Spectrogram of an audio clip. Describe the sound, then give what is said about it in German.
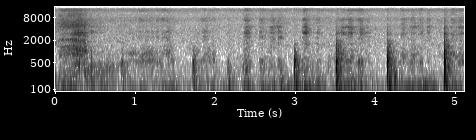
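Handwriting, a pen scratching across paper in a series of short, faint strokes with small pauses between them and no voices. “Also schreibe ich da jetzt Harry Potter.”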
